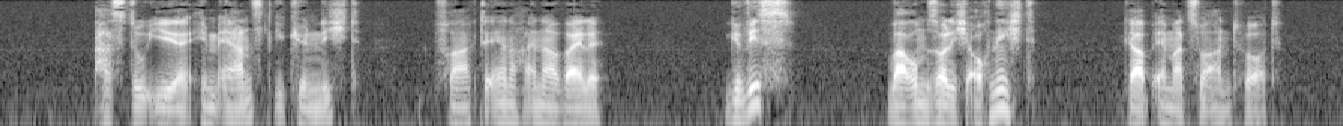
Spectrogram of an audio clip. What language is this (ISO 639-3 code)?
deu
